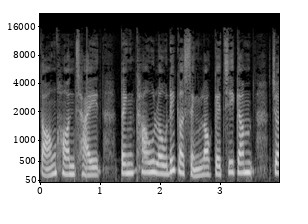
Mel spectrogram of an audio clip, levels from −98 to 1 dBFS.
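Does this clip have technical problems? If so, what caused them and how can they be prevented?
Yes. Processor overload crackle runs from 0.57 to 0.77 s. The processor repeatedly missed its deadlines for buffers lasting a few milliseconds, and a handful dropped to silence. The waveform shows brief flat gaps with hard edges, and a spectrogram shows thin vertical broadband streaks. Reducing processing load or using a larger buffer prevents it.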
